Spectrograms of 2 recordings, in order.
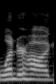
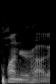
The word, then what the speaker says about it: Wonder Hog: show to know what Wonder Hog is. It rhymes with Plunder Hog. I said Plunder Hog. I changed it now to to Wonder Hog.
